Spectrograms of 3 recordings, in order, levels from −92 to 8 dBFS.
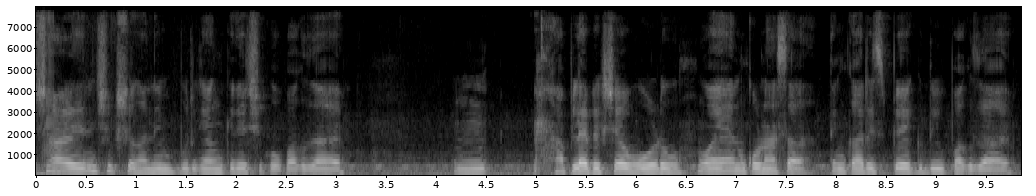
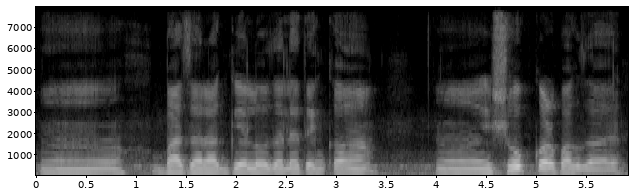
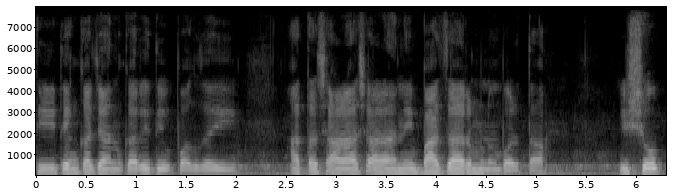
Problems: constant background noise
